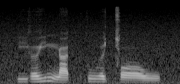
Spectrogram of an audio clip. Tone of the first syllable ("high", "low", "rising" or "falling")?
rising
